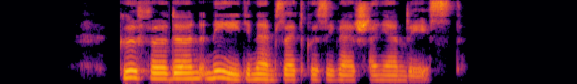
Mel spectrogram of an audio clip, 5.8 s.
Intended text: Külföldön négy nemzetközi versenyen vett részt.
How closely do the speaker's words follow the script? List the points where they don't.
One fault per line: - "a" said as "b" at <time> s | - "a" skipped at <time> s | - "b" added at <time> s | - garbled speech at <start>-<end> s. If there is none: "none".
- "vett" skipped at 4.1 s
